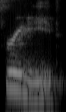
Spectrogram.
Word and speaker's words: Fried: And I already have a title, Spell Fried, Pronounced Freed.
